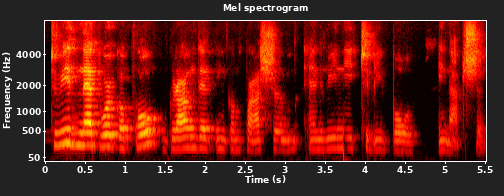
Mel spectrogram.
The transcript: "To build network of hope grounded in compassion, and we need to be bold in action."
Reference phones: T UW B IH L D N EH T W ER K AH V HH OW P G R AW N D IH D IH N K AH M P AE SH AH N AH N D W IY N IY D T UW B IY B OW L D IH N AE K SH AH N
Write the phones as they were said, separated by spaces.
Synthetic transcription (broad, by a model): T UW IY D N EH T W ER K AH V HH OW P G R AW N D IH D IH N K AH M P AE SH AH N AH N D W IY N IY D T UW B IY B OW L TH IH N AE K SH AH N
